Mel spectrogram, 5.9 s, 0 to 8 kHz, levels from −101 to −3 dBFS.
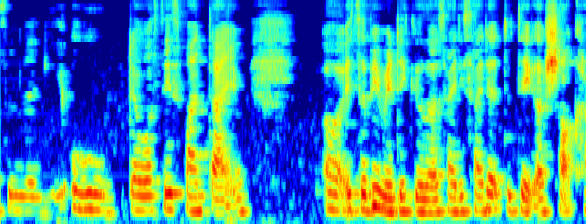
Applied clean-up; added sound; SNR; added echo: classical method Wiener filter.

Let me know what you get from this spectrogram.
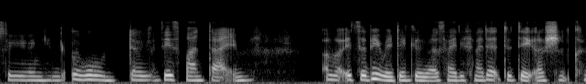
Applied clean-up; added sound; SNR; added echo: neural diffusion model UNIVERSE++.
